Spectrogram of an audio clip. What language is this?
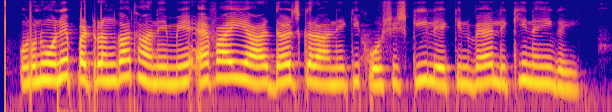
Hindi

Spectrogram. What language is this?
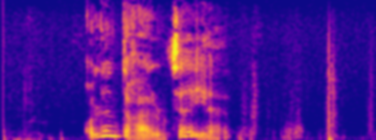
Kabyle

